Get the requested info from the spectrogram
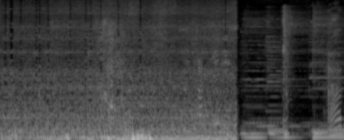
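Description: Wind buffeting the microphone over a low, steady rumble from the narrowboat's idling engine. About three seconds in, this cuts off suddenly to acoustic guitar music.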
